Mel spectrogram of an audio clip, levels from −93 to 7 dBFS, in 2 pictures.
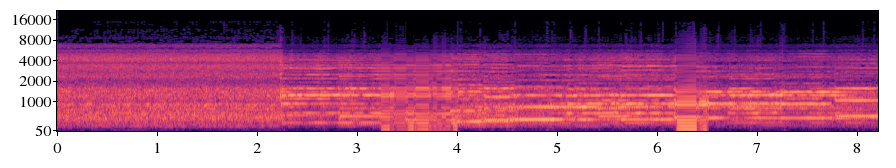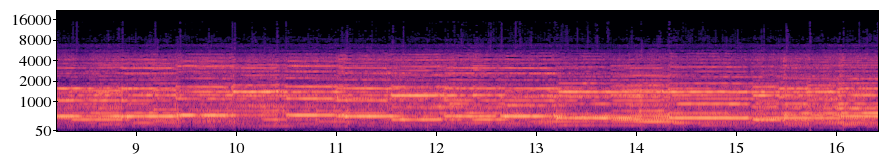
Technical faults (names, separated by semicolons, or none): robotic sound from repeated short buffers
